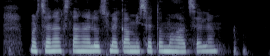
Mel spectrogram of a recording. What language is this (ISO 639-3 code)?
hye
